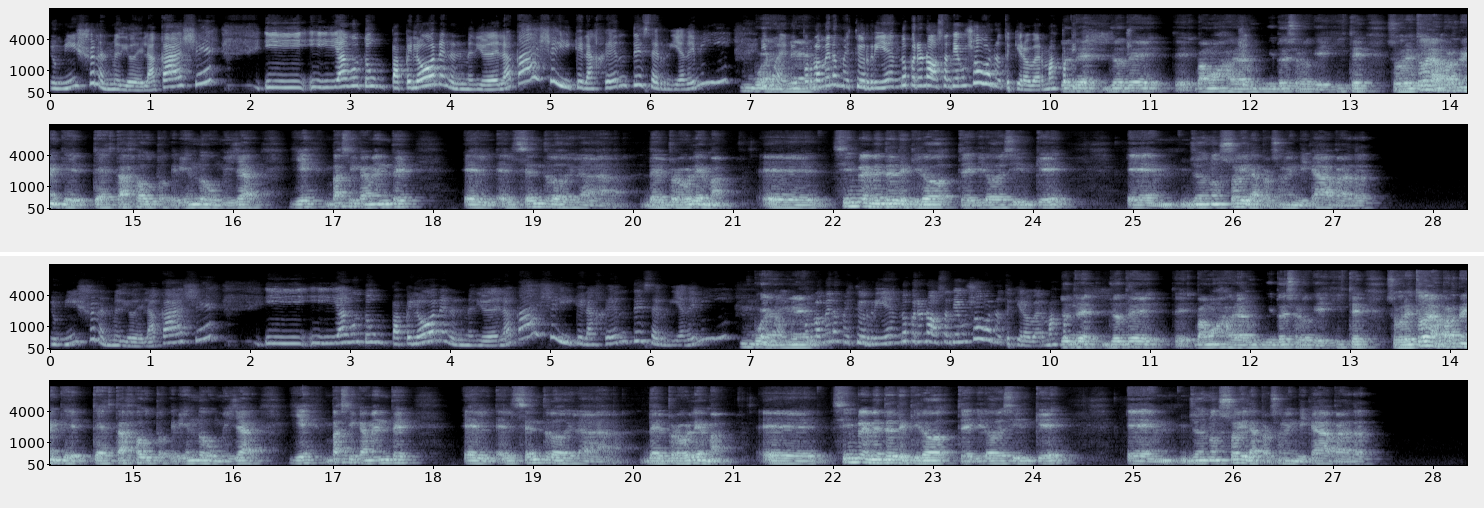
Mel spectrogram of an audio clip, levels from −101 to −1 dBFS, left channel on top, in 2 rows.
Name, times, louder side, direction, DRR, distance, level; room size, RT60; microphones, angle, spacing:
voice 1, 0.0-10.3 11.9-12.0 13.8-13.9, left 7 dB, 75° left, 0.3 m, -33 dB
voice 2, 6.9-7.7 10.1-17.8 18.3-21.0 21.3-24.4 24.9-27.3, equal, 55° right, 1.1 m, -30 dB
3.3 x 2.8 x 2.8 m
head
